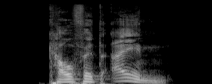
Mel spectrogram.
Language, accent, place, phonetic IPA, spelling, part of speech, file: German, Germany, Berlin, [ˌkaʊ̯fət ˈaɪ̯n], kaufet ein, verb, De-kaufet ein.ogg
- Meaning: second-person plural subjunctive I of einkaufen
